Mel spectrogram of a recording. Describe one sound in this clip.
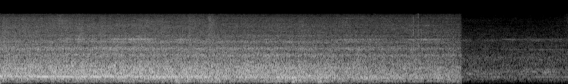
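A train rushes past close by with a loud rumble.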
